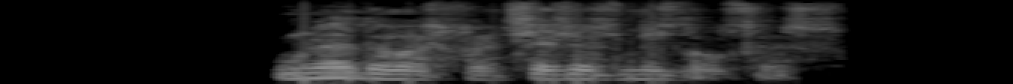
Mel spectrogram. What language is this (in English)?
Catalan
